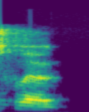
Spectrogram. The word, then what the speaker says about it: Pflug: part of that is because my hesitancy with pronunciation would you please do that for me sir my name is fluke there goes thank you and for the viewers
